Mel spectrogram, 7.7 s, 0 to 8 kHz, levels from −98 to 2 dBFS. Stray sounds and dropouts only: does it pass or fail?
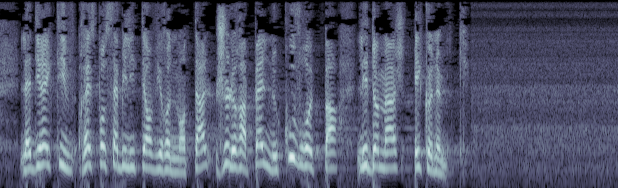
pass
